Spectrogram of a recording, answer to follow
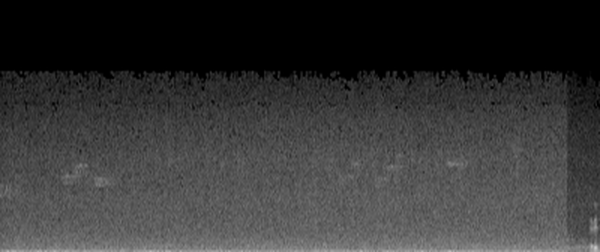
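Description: A steady, even rushing noise with a few faint high chirps over it. It cuts off abruptly shortly before the end.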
